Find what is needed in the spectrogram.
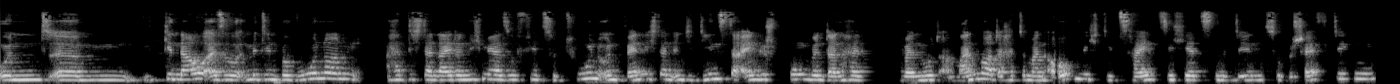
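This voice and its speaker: A woman with a normal speaking voice talks at a fairly slow pace, her fairly high pitch carried on fairly even intonation. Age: 30s. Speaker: geriatric nurse and care advisor. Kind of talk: interview.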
